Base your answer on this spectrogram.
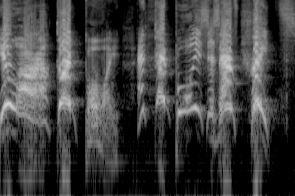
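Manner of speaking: put-on old-lady voice placed in head register. Playing Nana praising John, Nana head voice. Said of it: "you gotta go into the head voice for that one".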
